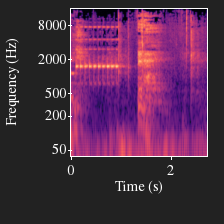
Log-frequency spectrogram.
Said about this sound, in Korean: 세 분이 밤늦도록 술을 마셨고 새벽쯤 창술 오라버니 휴대폰으로 전화가 온 거죠.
